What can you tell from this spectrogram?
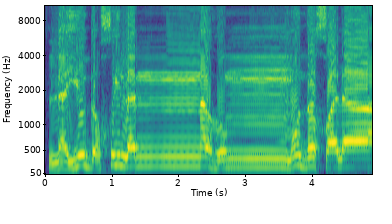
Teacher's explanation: यहाँ पर देखें दाल साकिन है, इसमें कलकला करेंगे, खा को मोटा पढ़ेंगे क्योंकि हुर्फ़े मुश्तालिया है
